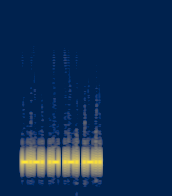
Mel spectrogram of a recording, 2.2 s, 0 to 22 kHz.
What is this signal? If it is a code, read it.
Morse code, heard as a keyed tone, about 48 wpm, 700 Hz. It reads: CARL
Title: USA Common Names - Max 4 Letters - 50wpm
